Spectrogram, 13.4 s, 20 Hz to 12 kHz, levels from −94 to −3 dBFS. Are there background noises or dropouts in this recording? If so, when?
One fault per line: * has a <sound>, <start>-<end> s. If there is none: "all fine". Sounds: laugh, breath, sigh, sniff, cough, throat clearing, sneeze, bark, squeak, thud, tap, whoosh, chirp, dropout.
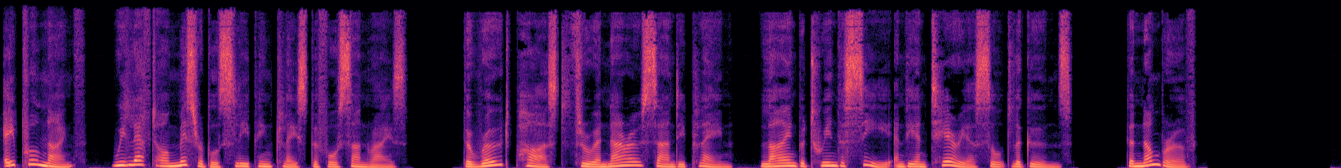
all fine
